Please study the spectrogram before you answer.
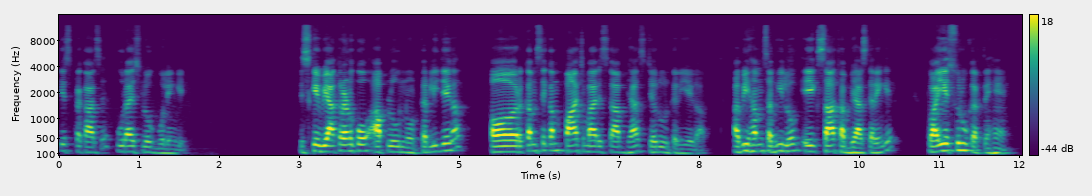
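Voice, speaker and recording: A man teaching how to recite Sanskrit verse, breaking words into syllables and repeating them slowly and deliberately. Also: fairly high pitch. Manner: slow, deliberate syllable-by-syllable drilling.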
